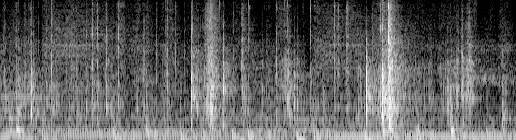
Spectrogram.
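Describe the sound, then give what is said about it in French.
Crinkling and scraping of a cardboard box of Bluetooth in-ear earphones being opened, with uneven rustles and a few sharper clicks and tearing bursts over a low, steady background hum. “Donc on va ouvrir la boîte.”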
